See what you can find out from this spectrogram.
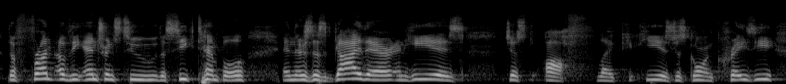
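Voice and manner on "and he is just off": normal talking voice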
